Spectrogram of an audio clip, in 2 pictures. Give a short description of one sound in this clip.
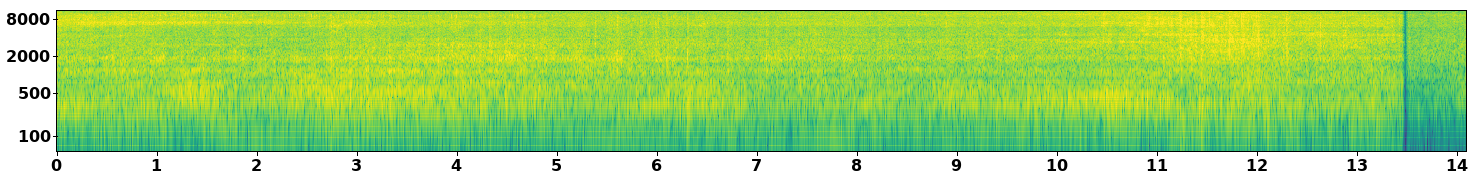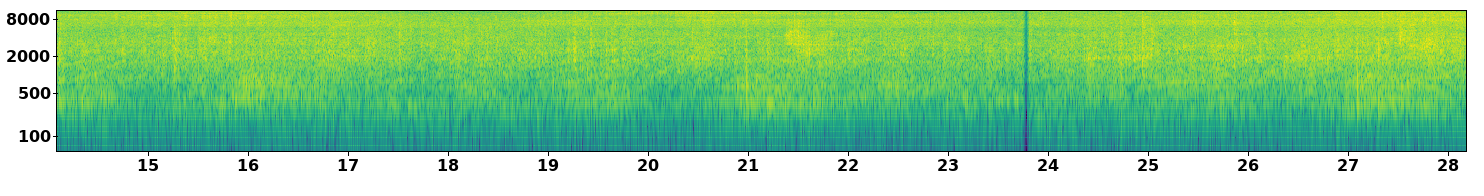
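A model train clicks over the rail joints.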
